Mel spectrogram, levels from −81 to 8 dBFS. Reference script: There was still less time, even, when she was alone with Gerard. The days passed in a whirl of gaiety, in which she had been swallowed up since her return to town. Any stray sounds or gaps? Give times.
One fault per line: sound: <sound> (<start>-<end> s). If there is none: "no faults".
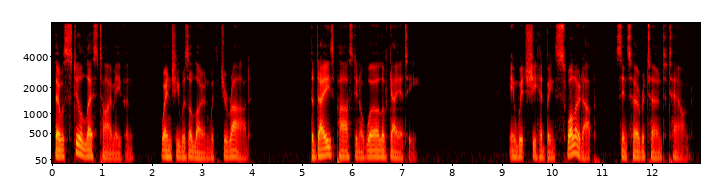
no faults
